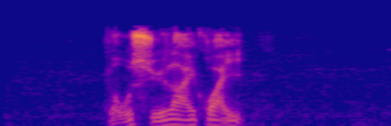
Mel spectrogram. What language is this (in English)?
Cantonese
